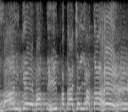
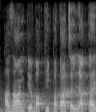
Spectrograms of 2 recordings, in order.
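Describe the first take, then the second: First: High, ringing preacher's shout; loud proclamation. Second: Said in the usual way. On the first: Real, not acted. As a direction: proclaim it to the whole congregation. Repeats it as proclamation. (बुलंद आवाज़ में ऐलान)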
